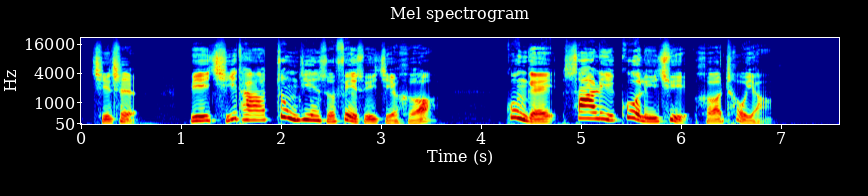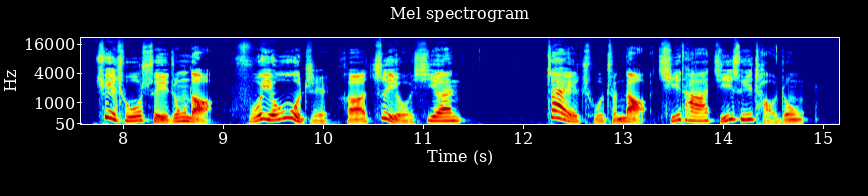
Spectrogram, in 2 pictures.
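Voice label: chinese mandarin male character; voice demos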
